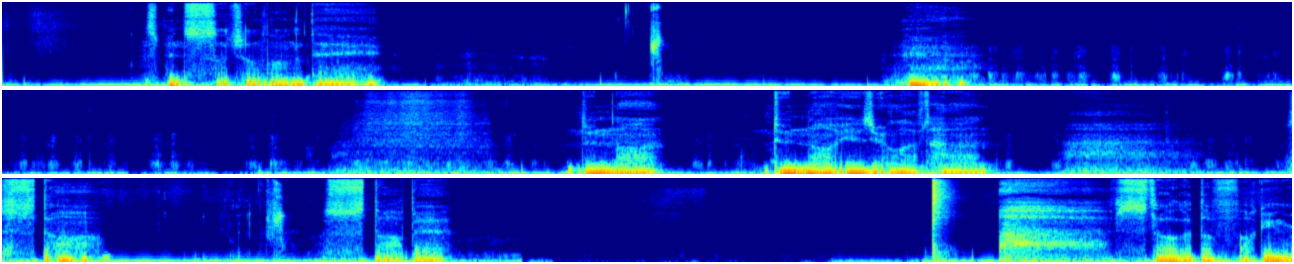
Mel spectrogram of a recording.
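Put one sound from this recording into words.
A young man speaks softly, close to a microphone.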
